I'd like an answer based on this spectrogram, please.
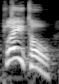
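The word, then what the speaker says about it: Plato: ela confiar em inglês Platão se pronuncia Cleiton que é muito parecido com play-doh aquela marca de massinha agora acompanha agradável surpresa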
